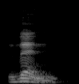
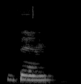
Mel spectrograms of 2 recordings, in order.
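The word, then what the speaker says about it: Then (δεν): The word for don't or not in Greek is then. – Then. – This is spelled with delta, the Greek letter that looks like a D, or in capitals, it looks like a triangle. Then. – Then. – So this is like the TH sound in the English word then, like I came, then I saw him.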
